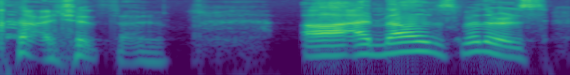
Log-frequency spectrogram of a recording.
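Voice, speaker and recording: A man's voice: fairly high pitch, very animated, slow, creaky, no echo. A man hosting a live stream, laughing often and reading out viewer donations in crude banter.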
